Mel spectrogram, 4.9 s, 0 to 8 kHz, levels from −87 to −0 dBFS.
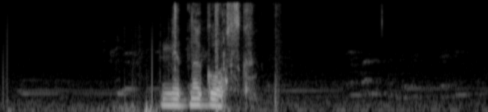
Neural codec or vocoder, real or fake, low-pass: none; real; 7.2 kHz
